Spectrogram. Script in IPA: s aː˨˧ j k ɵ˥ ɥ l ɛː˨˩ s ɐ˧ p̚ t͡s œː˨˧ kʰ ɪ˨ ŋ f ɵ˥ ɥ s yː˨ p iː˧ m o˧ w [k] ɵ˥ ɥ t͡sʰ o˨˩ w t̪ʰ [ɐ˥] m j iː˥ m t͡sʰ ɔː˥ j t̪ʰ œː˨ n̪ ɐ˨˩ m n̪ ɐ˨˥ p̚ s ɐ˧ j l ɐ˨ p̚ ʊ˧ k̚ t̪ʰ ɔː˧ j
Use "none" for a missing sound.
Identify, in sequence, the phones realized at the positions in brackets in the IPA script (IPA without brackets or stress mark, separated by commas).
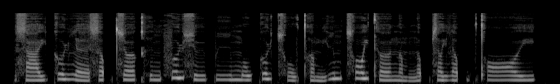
k, ɐ˨˩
